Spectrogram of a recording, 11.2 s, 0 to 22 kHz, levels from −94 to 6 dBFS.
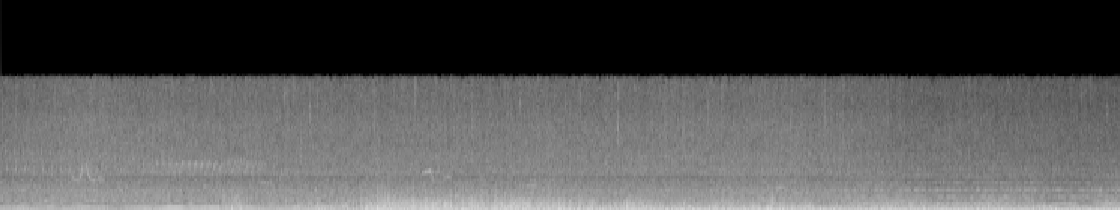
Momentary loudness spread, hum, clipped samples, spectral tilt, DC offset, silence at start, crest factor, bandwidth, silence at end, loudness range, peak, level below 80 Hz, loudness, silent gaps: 6 LU; none; under 0.1%; -5.5 dB/octave; under 0.1%; 0 s; 16 dB; 14 kHz; 0 s; 4 LU; -2 dBFS; -24 dBFS; -18 LUFS; none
